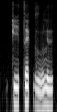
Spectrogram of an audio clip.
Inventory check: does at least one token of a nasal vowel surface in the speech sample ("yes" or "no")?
no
